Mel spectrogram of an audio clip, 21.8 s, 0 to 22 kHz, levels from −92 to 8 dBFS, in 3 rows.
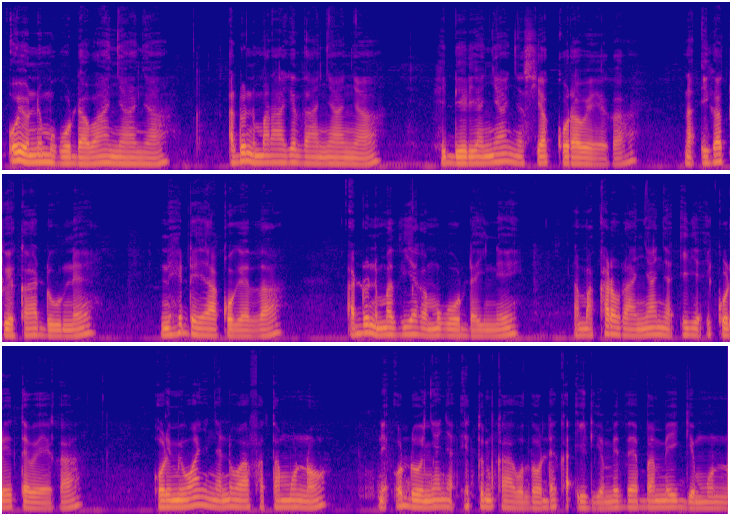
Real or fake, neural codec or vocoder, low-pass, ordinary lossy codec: real; none; 19.8 kHz; Opus, 64 kbps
